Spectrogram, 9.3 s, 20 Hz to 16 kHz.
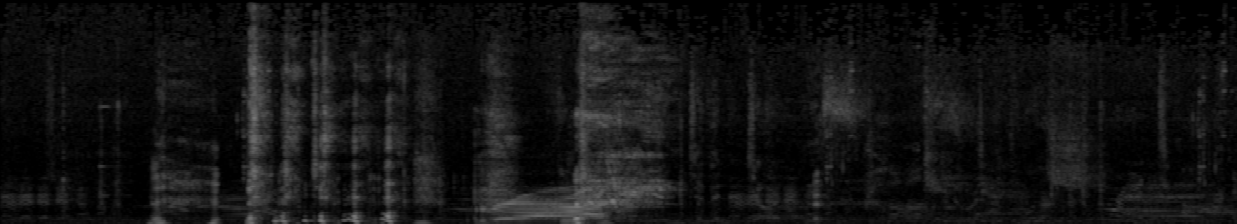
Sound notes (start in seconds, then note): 1.1 both Laugh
